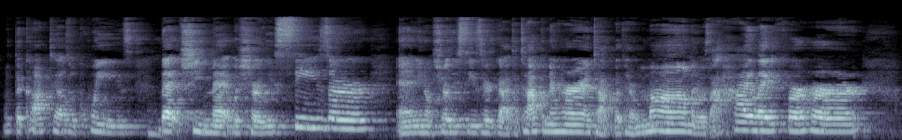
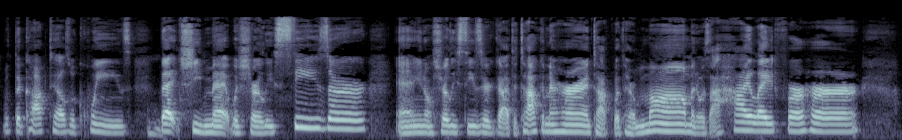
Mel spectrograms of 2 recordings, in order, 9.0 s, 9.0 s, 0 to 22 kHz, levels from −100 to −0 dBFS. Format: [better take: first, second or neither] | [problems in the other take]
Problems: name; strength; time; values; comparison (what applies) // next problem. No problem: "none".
second | room echo; slight; dies away in 0.6 s // off-mic speech; far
